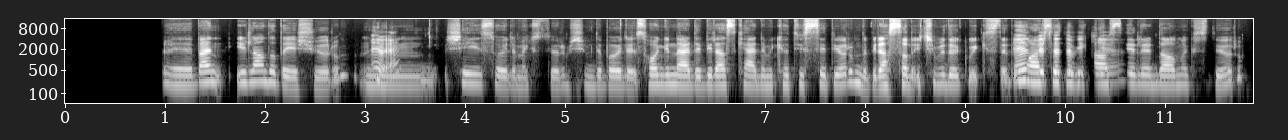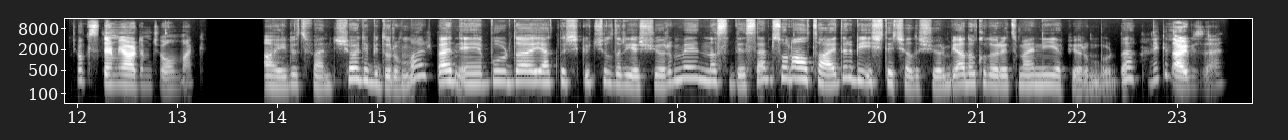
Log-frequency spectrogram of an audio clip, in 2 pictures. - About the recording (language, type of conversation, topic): Turkish, advice, Kutlamalarda kendimi yalnız ve dışlanmış hissediyorsam arkadaş ortamında ne yapmalıyım?
- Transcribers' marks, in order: tapping; other background noise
